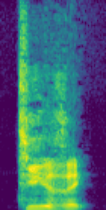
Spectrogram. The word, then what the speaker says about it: tirer: Et ER, là, on l'a vu aussi dans les cours précédents, quand ER est à la fin, le son c'est E, comme pour les verbes à l'infinitif. Et tirer, c'est un verbe à l'infinitif. Donc, ça va se prononcer tirer, tirer.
